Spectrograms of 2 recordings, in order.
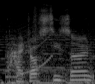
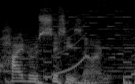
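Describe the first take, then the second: First: Hydrocity is run together as one word. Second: Hydro and City are said as separate words. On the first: "It's either pronounced Hydrocity Zone" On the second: "or Hydro City Zone"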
